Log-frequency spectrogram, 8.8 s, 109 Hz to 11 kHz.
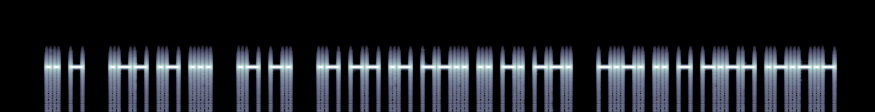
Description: Morse code, heard as a keyed tone, about 30 wpm, 700 Hz. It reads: IT WAS AN AMAZING CITY.
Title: Sentences from Top 1500 Words 30wpm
